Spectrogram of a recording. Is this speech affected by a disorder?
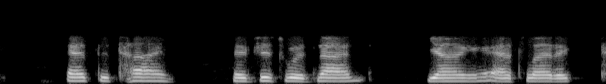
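Yes: Parkinson's disease; speech sounds like mush.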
